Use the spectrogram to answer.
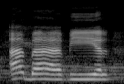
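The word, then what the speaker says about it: أبابيل: Hukum tajwid mad tabi'i pada kata ababil. Cara bacanya itu bunyi bi dipanjangkan dua harokat.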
